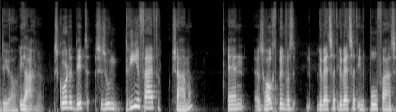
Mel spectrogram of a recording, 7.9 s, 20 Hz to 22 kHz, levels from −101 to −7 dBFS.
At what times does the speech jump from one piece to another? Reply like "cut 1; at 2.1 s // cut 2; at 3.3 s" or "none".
cut 1; at 1.8 s // cut 2; at 3.2 s // cut 3; at 6.8 s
